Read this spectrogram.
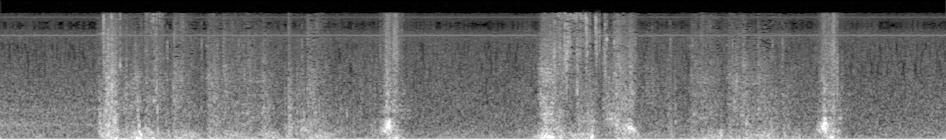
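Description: Building pieces snap into place in a video game with sharp clacks.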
